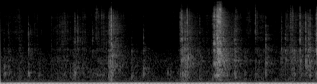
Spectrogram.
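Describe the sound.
Paper crinkling and tearing as a wrapped package sealed with tape is opened, with a few sharp rips and crisp rustles over a steady low hiss and no talk.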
